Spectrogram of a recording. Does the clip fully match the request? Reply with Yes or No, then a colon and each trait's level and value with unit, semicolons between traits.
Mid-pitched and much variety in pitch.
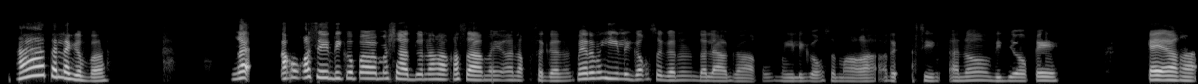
No: high, 195 Hz; wide, 7.0 semitones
